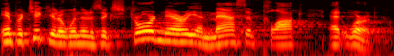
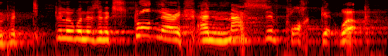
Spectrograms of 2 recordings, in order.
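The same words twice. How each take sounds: First: It is said in the speaker's usual accent. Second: It is said in a British accent. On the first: The claim sounds like plain nonsense. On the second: The same claim seems more scholarly and believable.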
